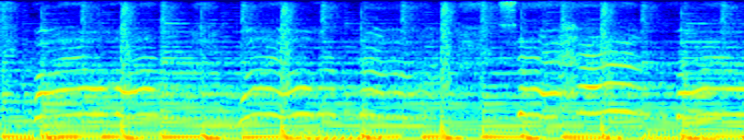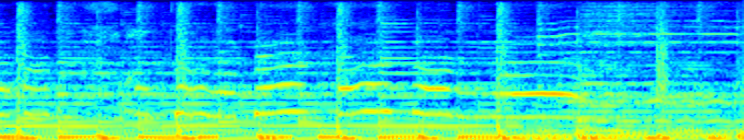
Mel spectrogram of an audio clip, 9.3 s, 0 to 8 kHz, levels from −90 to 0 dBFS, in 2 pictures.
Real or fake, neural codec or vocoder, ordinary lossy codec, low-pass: real; none; none; none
